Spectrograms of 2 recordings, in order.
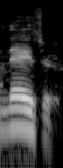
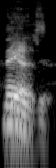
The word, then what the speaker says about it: Nazer: He's going to get it out to the 38-yard line to pick up a 6er, Noah Nazer. I got it. It's pronounced correctly, right? It's Nazer. Yes, Nazer.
